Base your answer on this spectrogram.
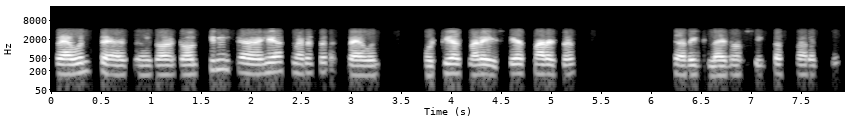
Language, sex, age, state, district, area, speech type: Marathi, male, 18-30, Maharashtra, Kolhapur, urban, conversation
